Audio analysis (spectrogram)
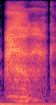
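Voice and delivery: low, loud monstrous groan; pained yell. A narrator's reading. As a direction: roar out in pain, low and breathy. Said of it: "Medusa yelled".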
